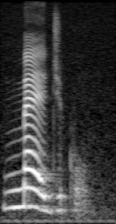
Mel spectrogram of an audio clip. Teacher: Médico, a sílaba tônica é a primeira sílaba, o mé, médico.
